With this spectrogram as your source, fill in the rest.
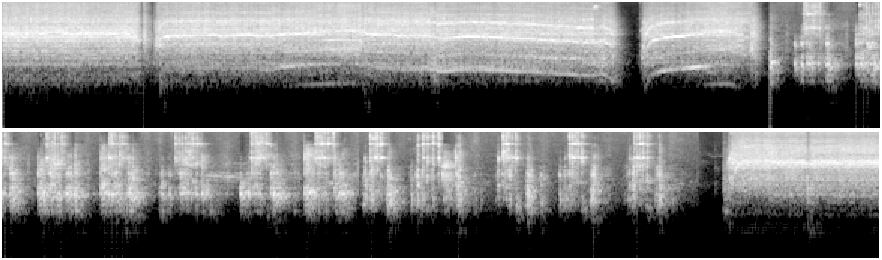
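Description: A cordless drill whines, its pitch rising and falling as it drives a screw.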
